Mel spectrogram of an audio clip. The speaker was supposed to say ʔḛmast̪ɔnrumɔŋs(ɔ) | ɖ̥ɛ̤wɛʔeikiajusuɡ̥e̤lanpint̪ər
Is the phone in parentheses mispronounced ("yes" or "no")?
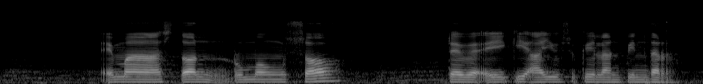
no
